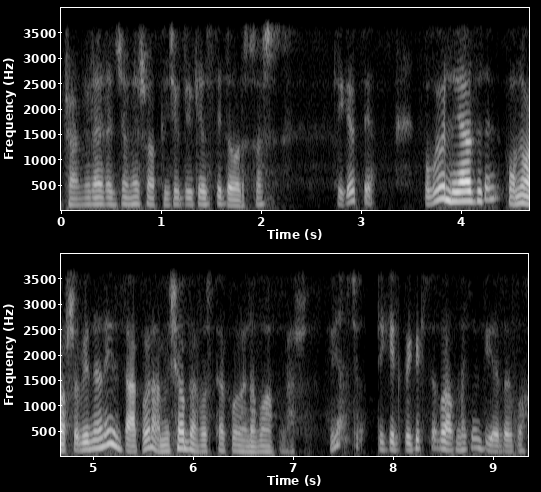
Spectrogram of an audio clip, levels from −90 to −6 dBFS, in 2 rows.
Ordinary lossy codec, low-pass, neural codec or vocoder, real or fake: none; 3.6 kHz; codec, 16 kHz in and 24 kHz out, 0.8 kbps, FocalCodec, streaming, 65536 codes; fake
